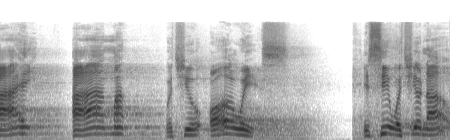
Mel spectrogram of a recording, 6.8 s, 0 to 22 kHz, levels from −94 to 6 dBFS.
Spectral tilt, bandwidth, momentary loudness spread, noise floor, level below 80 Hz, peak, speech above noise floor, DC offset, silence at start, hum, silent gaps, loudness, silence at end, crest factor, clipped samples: -4 dB/octave; 12 kHz; 18 LU; -63 dBFS; -50 dBFS; 0 dBFS; 45 dB; under 0.1%; 0 s; none; none; -19 LUFS; 0 s; 20 dB; under 0.1%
